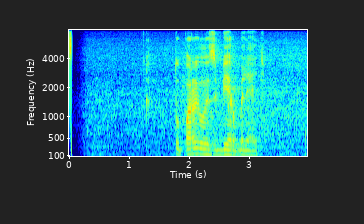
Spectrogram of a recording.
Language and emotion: Russian, angry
